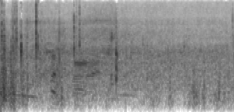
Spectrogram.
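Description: Wind noise on the microphone, with faint, distant shouts from players and a few small clicks near the start.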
